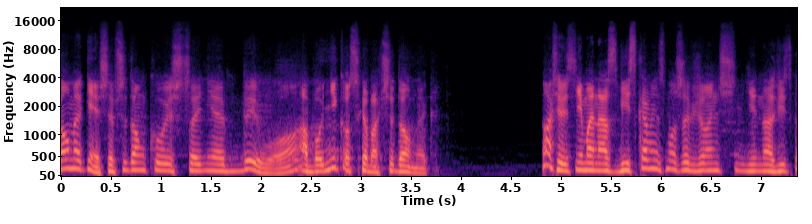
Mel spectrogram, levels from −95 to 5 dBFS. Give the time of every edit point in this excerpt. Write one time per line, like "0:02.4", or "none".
0:03.2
